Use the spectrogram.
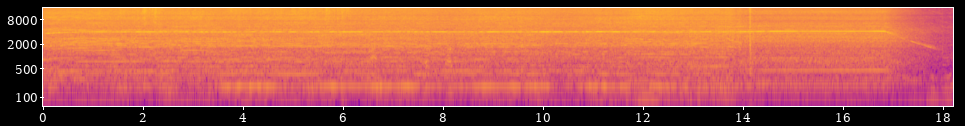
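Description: A Eureka PowerSpeed Turbo Spotlight lightweight upright vacuum runs on a bare floor with a loud, steady whirring roar and a high motor whine. It holds constant throughout, then winds down at the very end.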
